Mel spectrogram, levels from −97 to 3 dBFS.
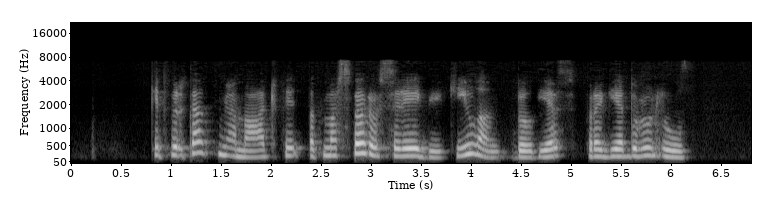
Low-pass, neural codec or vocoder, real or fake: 7.2 kHz; codec, 16 kHz, 1.1 kbps, Voila-Tokenizer; fake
